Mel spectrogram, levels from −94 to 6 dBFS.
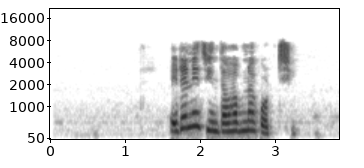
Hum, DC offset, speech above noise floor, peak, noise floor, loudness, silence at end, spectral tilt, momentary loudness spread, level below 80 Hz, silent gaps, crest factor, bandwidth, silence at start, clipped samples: none; under 0.1%; 54 dB; -2 dBFS; -68 dBFS; -15 LUFS; 0.6 s; -2.5 dB/octave; 5 LU; -62 dBFS; none; 16 dB; 8.4 kHz; 1.6 s; under 0.1%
